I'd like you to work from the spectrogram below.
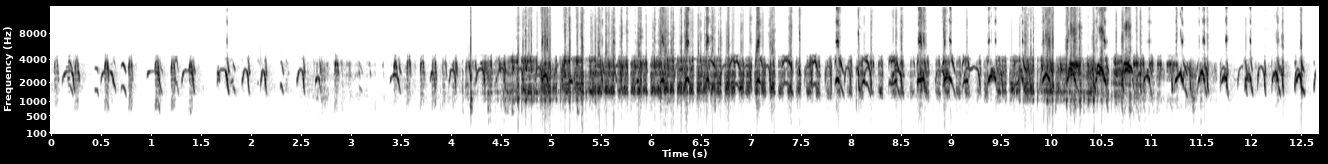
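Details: Green wood hoopoes at a nest cam in Pretoria, South Africa, on 23 February 2024, a flock helping raise three chicks, give harsh, rapid chattering calls that start broken and grow into a loud, continuous cackling chorus.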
